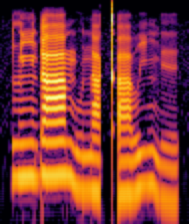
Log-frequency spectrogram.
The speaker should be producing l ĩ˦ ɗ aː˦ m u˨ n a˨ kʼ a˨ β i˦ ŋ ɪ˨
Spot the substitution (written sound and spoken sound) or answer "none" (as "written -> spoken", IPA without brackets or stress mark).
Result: none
